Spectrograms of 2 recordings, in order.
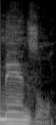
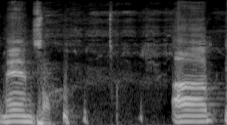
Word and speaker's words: Manziel: I think it's pronounced Manziel. – Yeah, Manziel. – Yeah, it's pronounced Manziel. – Manziel.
